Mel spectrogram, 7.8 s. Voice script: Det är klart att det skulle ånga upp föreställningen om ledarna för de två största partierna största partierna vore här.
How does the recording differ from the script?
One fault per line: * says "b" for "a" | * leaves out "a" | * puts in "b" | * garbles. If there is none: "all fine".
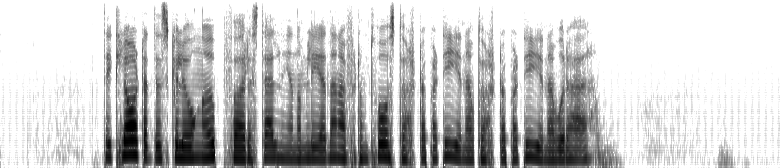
all fine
